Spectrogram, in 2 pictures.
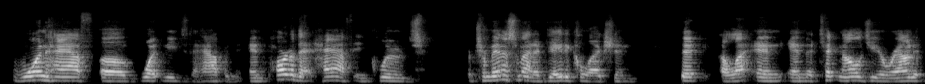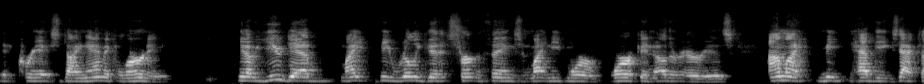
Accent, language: American, English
